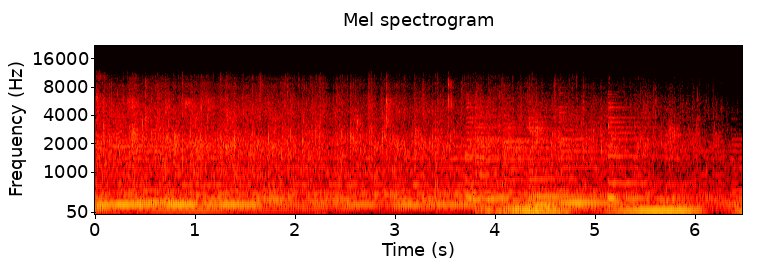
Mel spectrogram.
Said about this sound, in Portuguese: Se coloque em pé em nome de Jesus, aplaudindo ao Senhor. Aplauda bem forte a Jesus, olhe para cá.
